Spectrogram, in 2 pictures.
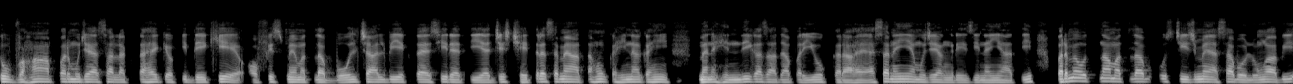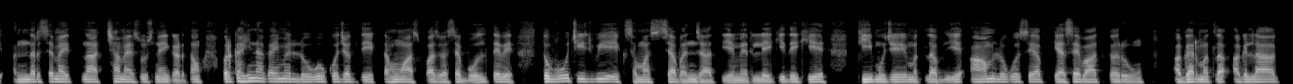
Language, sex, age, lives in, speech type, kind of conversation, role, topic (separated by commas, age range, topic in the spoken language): Hindi, male, 25-29, India, conversation, advice, user, मैं नए लोगों से मिलते समय कम घबराने के लिए क्या कर सकता/सकती हूँ?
